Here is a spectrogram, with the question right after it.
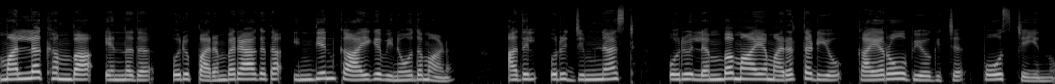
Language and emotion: Malayalam, neutral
